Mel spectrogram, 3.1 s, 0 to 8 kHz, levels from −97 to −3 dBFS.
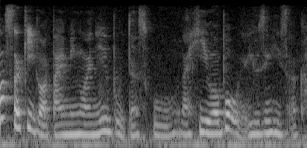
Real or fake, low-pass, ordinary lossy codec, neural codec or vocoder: real; 7.2 kHz; none; none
